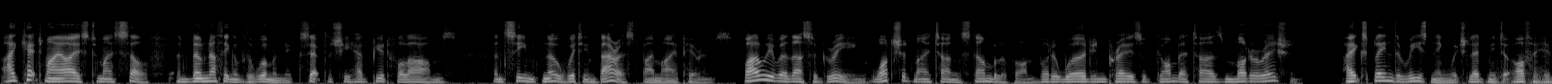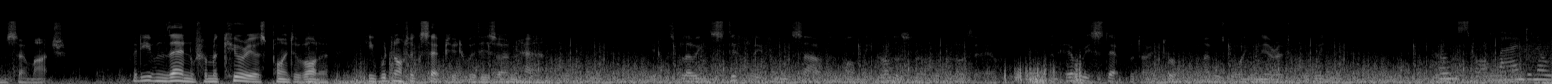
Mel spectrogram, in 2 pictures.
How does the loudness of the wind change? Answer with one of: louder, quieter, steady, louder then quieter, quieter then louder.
louder.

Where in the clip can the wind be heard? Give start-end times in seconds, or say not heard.
14.4-30.9.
